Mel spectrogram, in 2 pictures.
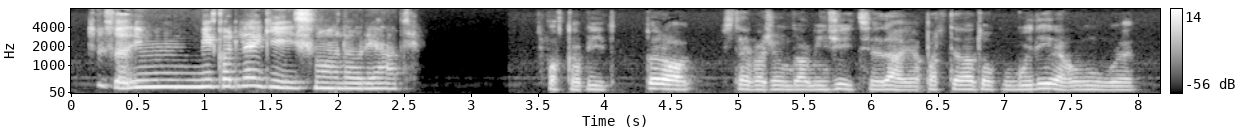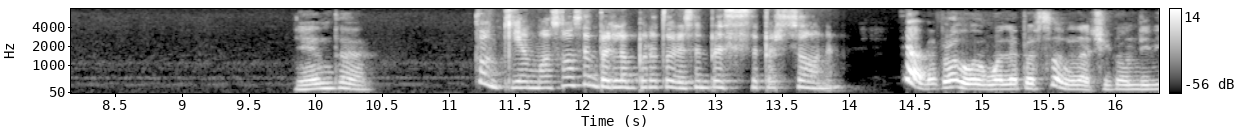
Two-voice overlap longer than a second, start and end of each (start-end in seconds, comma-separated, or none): none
